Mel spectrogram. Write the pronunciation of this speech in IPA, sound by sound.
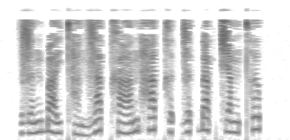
z ə˨˦ n ɓ a˧ j t̪ʰ a̤˨˩ n z a˦˥ t̚ x aː˨˦ n h a˦˥ t̚ x ə˨˩ t̚ z ə˦˥ t̚ ɗ a˦˥ k̚ t͡ɕ a˧ ŋ t̪ʰ ə˦˥ p̚

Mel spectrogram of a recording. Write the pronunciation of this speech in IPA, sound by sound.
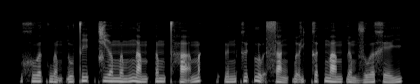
x u˧ ə̯ k w ə̰˧˨ m ɗ u˨˦ t̪ i˦˥ t̚ t͡ɕ i˧ ə̯ m ə˨˦ m n a˨˦ m ʔ ə˧ m t̪ʰ a̰˧˥ m | ʔ ɨ˨˦ n k ɨ˦˥ t̚ l ṵ˧˨ ə̯ s a˧˩ ŋ ɓ ə̰˧˥ j k ə˦˥ t̚ m a˧ m ɗ ə˧˩ m z u˨˦ ə̯ x e˨˦ j

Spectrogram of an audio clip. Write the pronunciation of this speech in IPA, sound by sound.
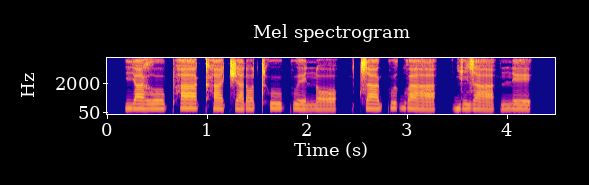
j a˨ ɣ oː˨ pʰ aː˦ kʰ a˨ t͡ʃ a˨ ɾ ɔ˨ tʰ uː˦ kʷ eː˨ n ɔ˨ | t͡s aː˨ kʷ e˦ ɡʷ aː˨ | ɡ ĩ˨ z a˨ | n e˨

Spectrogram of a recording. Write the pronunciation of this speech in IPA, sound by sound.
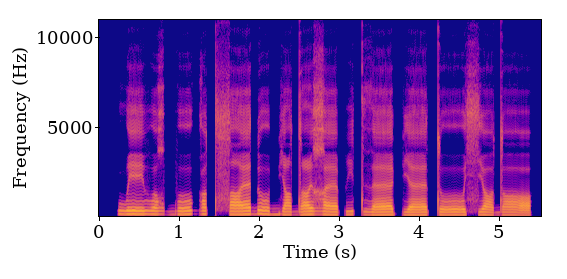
w e β o ʁ b o ɡ ɒ t sˤ æ ɗ o bʲ æ dˤ i ʁ æ p i t ð æ pʲ æ t o sʲ ɒ d ɒ

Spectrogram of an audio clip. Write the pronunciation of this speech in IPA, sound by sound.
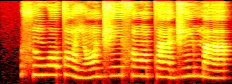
s ũ˦ w ɔ˦ t ɔ̃˦˨ j ɔ̃˨˦ d͡ʒ i˧ s ɔ̃˧ t ã˧ d͡ʒ ĩ˦ m ã˧

